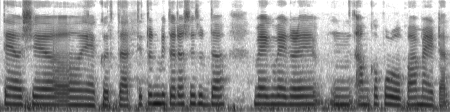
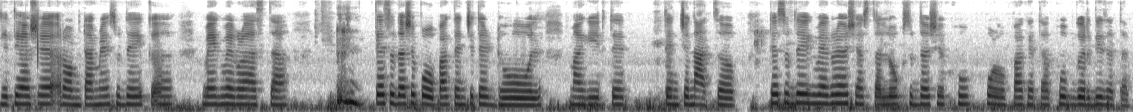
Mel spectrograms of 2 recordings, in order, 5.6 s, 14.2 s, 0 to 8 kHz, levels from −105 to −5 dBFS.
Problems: constant background noise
